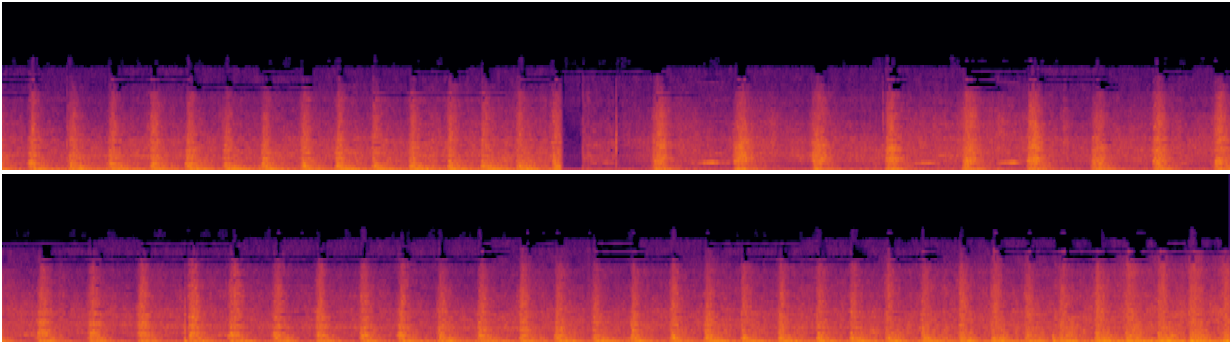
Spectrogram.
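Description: A steam locomotive chugs with rapid, steady puffs.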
